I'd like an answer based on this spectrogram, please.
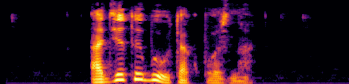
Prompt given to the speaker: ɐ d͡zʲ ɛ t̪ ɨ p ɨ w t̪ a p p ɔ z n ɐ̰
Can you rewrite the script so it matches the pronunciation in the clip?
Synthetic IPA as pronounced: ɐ d͡zʲ ɛ t̪ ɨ b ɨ w t̪ a k p ɔ z n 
